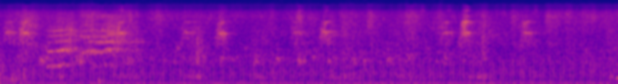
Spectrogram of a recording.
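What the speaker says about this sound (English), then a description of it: "our chickens are quite vocal right now" Chickens squawk and cluck in short, scattered calls over a constant loud outdoor background noise, several birds sounding at moderate distance.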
